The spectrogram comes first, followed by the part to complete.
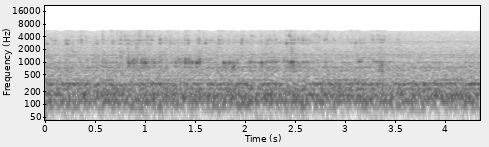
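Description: Faint trickle of solution poured slowly from one glass beaker into another: careful decanting, the liquid drawn off so the silver crystals stay at the bottom. Small soft splashes and tinkles come in the first half, over a steady low room hum.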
